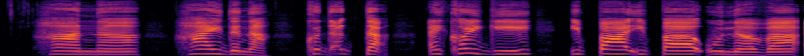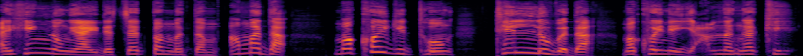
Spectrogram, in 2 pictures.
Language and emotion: Manipuri, surprised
